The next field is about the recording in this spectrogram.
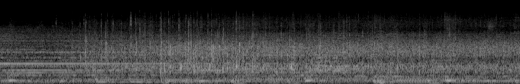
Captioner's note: tense music; audience applauds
